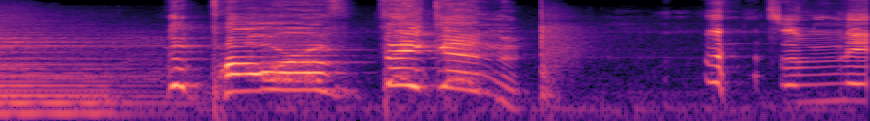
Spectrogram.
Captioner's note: laughs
